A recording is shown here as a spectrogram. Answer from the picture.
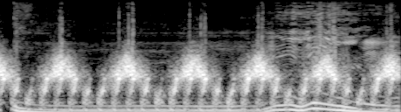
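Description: Live-looped beatbox techno beat through effects: a sharp hi-hat-like hit about every two-thirds of a second over a fast low pulse, with a deep bass note that drops in at the start, holds, then bends up and down near the end.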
